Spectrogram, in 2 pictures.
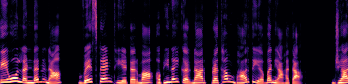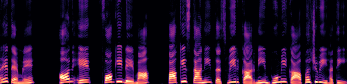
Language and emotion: Gujarati, neutral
